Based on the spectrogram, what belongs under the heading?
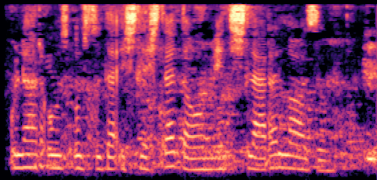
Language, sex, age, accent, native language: Uzbek, female, under 19, Qashqadaryo, Uzbek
